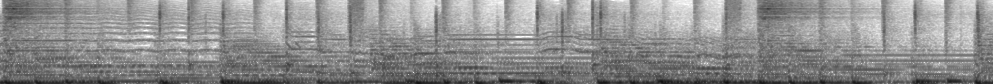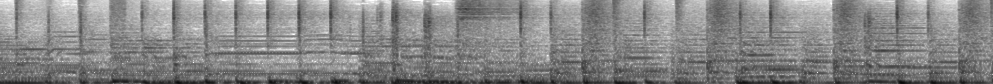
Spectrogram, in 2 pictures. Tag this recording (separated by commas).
Music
